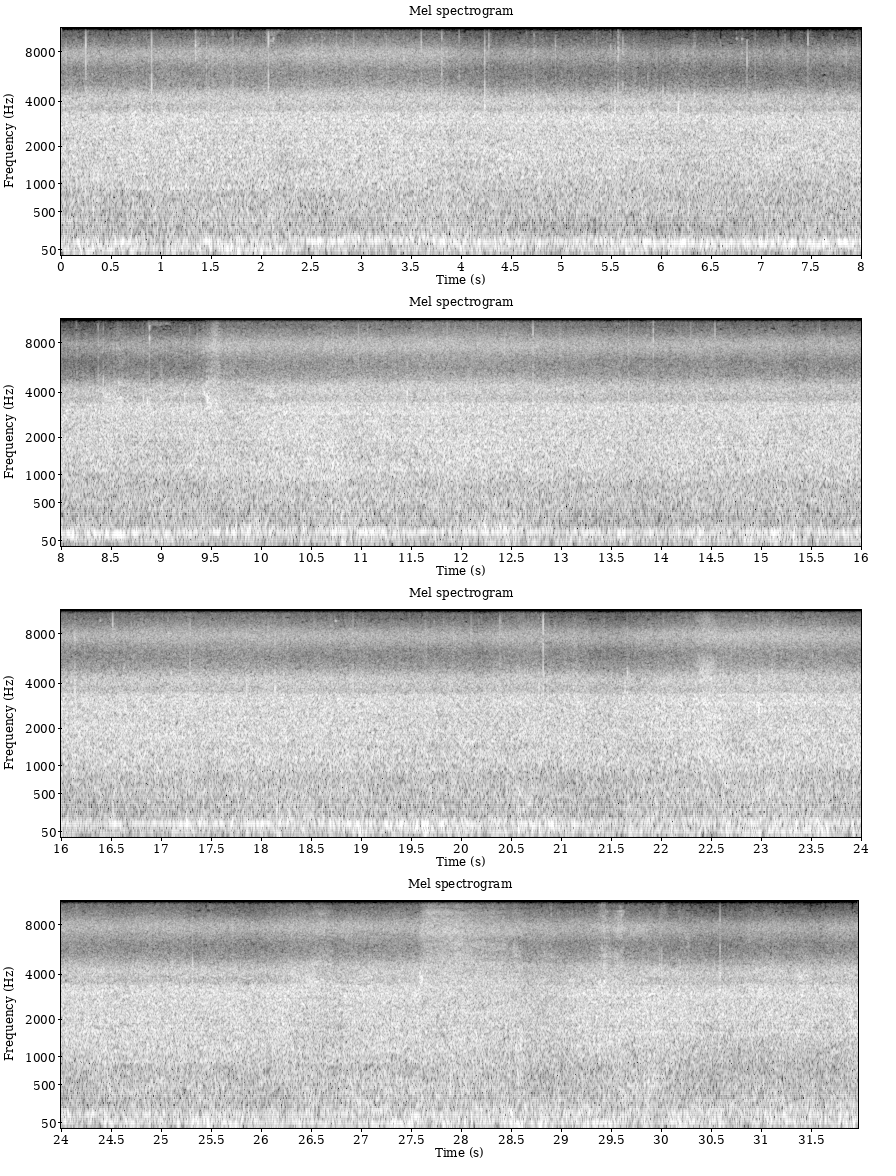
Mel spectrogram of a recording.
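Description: Steady wind rushing over the camera microphone in flight under a tandem paraglider, a constant noisy roar with a low rumble.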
